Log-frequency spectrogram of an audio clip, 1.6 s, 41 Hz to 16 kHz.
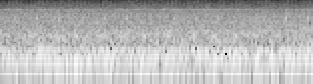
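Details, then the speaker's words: Salvage-auction car with aggressive exhaust, a little blue smoke and an oil smell, alternator charging at 13.5 V, timing belt suspected overdue: steady, even idle with a smooth exhaust note, no knocks or ticks; runs well and quiet. "but it runs good though it does it runs really well it's nice and quiet"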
